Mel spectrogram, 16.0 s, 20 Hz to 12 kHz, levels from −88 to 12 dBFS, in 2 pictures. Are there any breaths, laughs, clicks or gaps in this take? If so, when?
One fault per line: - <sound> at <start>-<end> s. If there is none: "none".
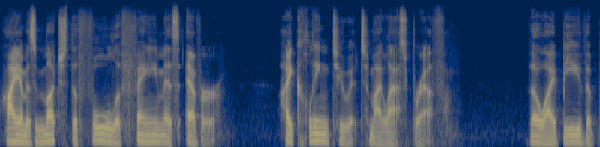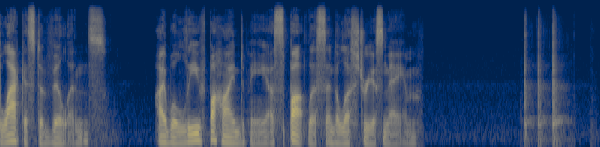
- tap at 14.9-15.7 s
